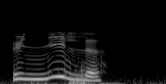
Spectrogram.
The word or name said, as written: Une ile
